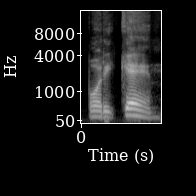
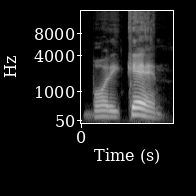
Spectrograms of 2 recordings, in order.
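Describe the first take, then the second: First: The stress falls on the last syllable. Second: The stress falls on the last syllable.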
